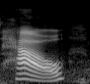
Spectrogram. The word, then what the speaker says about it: HAU: It's pronounced HAU, but tell me more about that.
